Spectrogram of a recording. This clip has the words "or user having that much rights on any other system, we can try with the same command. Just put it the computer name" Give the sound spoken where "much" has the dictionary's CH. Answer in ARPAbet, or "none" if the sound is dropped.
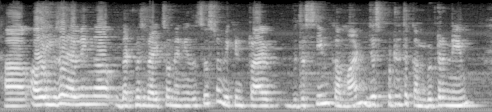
S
